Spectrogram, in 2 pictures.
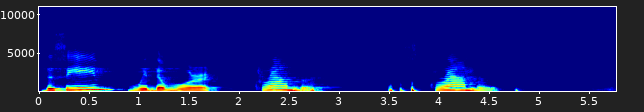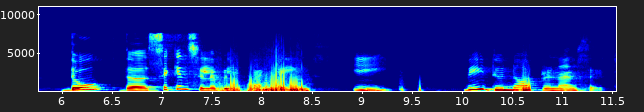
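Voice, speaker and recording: A woman teacher giving a phonetics lesson, speaking slowly and carefully and saying each example word twice. Her pitch moves a lot as she stresses the words. The recording sounds dull and lo-fi. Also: animated, dark tone, a little hiss or hum. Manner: slow and deliberate, repeating each example word. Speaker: English teacher.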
